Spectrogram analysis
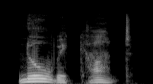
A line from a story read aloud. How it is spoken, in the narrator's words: Maxon said through gritted teeth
